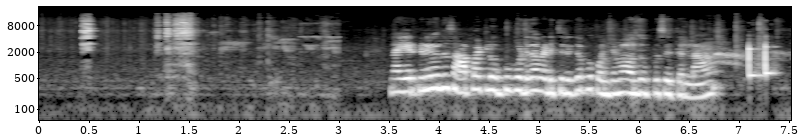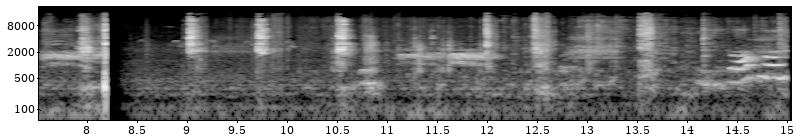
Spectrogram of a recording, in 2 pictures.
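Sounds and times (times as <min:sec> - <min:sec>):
metal ladle scraping wok: 0:01.2 - 0:01.7, 0:09.8 - 0:14.4.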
